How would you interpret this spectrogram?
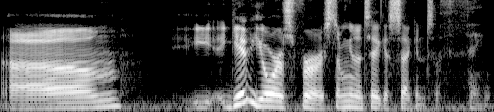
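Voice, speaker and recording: A man's voice: a little high, slow, sharp tone, no room sound. A man co-hosting a casual chat, thinking aloud and hesitating as he works out his answers. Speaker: podcast co-host.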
